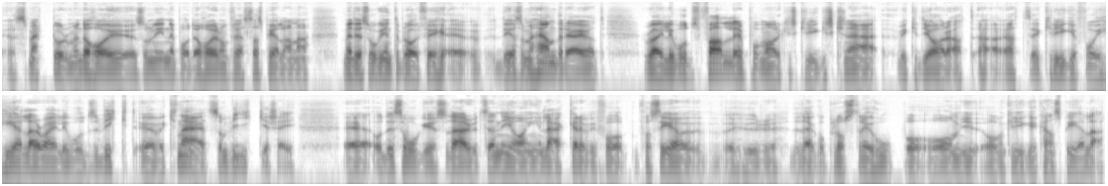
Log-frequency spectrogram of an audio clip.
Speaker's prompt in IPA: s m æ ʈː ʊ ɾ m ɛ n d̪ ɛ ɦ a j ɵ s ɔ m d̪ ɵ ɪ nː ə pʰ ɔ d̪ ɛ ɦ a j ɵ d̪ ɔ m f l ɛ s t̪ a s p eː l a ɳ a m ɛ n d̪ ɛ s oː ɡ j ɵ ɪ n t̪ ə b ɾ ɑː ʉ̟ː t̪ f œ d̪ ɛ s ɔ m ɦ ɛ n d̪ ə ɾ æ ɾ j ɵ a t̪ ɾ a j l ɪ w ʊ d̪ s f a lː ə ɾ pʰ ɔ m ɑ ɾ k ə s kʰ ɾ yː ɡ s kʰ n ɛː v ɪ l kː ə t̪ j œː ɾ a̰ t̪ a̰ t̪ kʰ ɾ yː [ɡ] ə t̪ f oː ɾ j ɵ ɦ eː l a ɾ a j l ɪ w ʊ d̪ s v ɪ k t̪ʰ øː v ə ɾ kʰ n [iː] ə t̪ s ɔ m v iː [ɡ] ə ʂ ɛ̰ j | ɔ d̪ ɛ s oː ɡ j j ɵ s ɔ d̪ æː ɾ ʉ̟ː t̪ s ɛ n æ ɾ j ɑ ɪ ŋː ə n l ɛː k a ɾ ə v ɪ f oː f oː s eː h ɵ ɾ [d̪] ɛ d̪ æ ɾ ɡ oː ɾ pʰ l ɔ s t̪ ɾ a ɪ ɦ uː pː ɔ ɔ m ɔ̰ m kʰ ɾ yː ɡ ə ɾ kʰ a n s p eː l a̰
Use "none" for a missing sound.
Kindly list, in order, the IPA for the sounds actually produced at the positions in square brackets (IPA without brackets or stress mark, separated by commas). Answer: ɡ, ɛː, k, d̪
